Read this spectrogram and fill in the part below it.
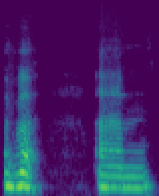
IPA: β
